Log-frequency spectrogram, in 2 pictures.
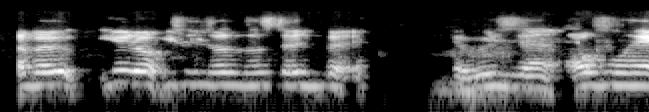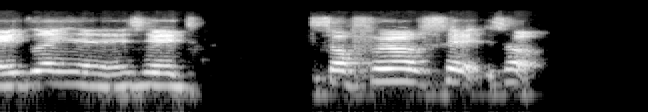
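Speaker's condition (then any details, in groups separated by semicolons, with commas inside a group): Cerebral palsy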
